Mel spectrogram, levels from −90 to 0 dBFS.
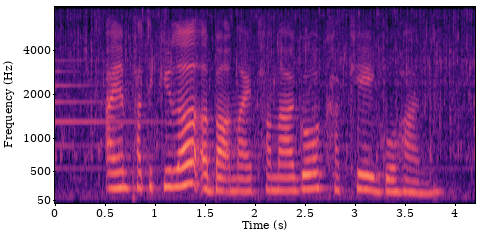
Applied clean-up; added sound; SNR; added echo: none; Percussion + Stream; 18 dB; none.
